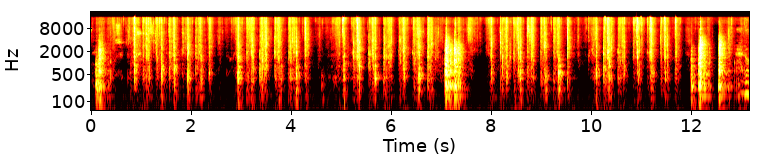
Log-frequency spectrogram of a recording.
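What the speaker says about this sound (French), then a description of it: "Alors, on va couper le jeu." A tarot deck being shuffled and cut by hand, quick riffling card flutters in repeated bursts with brief pauses, close and fairly quiet.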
